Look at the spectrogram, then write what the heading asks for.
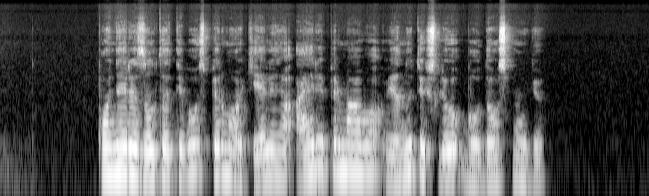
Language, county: Lithuanian, Alytus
